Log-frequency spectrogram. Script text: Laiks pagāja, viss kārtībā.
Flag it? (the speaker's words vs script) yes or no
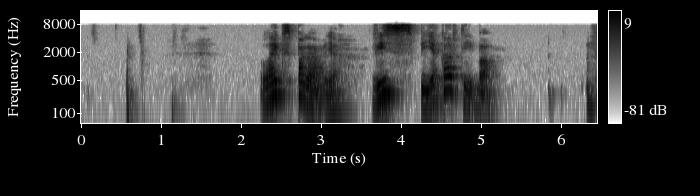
yes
